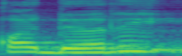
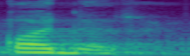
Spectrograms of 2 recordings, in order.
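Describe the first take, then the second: First: The final vowel is pronounced fully. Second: The word ends on r with no vowel. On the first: "qadari ya biasanya jadi qadr" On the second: "biasanya jadi qadr"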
